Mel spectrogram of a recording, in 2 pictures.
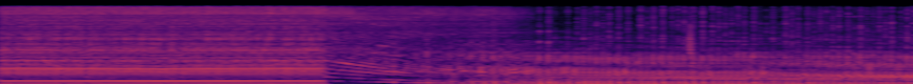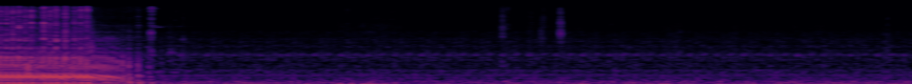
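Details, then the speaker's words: Makita top handle climbing chainsaw after ignition coil replacement, cutting wood: two-stroke screams at high steady revs, pulls down briefly biting wood, drops off cleanly, running sweet; little chain oil, air filter missing. "to be running sweet can't get much chain oil though"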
